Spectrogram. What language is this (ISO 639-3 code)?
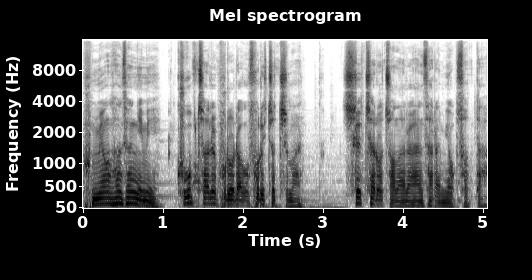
kor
